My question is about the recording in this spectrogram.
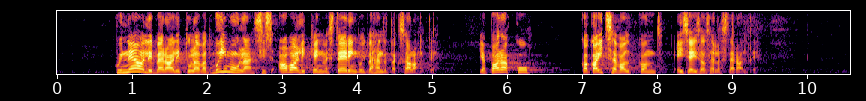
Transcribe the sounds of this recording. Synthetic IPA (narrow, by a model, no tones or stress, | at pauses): kujne̞o̞libæɾɑlid̪̚t̪ule̞vɑd̪vɤjmule̞siːsɑvɑlikːˑeinve̞st̪e̞ːɾiŋɡ̥ujd̪væɦend̪ɑt̪ɑkse̞ɑlɑ̰t̪ːˑi | jɑpɑɾɑkːu | kɑkɑjt̪se̞vɑlt̪ko̞nd̪̥e̞jse̞jsɑse̞lːest̪e̞ɾɑ̰ld̪̥i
